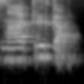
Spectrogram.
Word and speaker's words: मातृका: What I am specifying is, specifically I am saying do not pronounce it as U, not through, but thr. There is no U ki matra there, but it is r only. Thr.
